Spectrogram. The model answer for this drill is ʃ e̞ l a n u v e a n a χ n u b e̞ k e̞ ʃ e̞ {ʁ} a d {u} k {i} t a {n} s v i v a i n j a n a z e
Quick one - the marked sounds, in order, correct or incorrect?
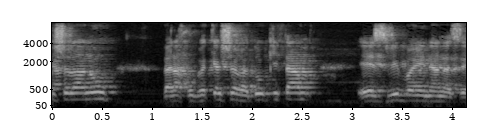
correct, correct, correct, incorrect: m

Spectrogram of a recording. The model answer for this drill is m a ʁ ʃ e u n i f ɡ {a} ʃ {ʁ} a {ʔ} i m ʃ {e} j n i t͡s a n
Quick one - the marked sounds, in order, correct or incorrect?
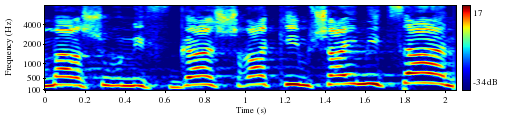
correct, correct, incorrect: k, incorrect: a

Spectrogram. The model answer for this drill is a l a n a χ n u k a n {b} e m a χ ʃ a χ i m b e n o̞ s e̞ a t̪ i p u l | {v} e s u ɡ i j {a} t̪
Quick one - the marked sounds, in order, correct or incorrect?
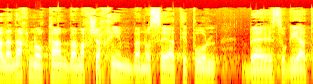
correct, incorrect: b, correct

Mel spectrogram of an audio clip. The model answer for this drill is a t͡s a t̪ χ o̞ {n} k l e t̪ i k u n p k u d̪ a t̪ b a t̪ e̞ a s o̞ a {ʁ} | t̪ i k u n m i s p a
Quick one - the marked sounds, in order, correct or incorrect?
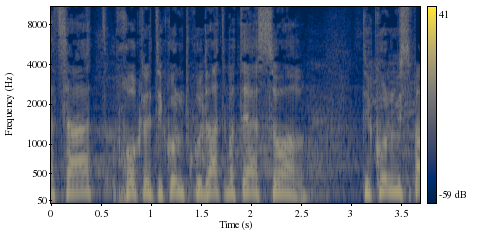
incorrect: none, correct

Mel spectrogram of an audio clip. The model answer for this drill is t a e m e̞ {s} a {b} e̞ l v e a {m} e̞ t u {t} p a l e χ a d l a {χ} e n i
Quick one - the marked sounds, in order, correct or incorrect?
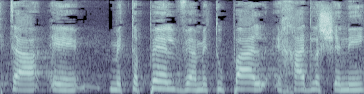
incorrect: t, incorrect: p, correct, incorrect: none, incorrect: ʃ

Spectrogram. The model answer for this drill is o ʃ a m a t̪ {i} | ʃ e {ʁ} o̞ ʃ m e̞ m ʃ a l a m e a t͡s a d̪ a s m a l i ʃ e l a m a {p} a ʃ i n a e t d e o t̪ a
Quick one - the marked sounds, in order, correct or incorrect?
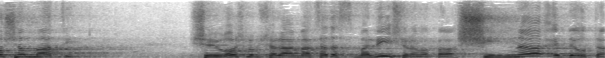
correct, correct, correct

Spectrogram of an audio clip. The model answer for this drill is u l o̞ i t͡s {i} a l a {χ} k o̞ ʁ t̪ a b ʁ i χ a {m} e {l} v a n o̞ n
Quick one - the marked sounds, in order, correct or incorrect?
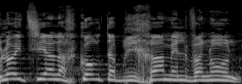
correct, correct, correct, correct

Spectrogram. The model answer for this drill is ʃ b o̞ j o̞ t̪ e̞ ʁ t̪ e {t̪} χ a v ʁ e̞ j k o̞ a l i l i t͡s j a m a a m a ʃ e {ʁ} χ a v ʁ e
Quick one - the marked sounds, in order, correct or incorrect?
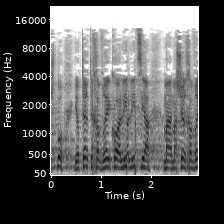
incorrect: none, correct

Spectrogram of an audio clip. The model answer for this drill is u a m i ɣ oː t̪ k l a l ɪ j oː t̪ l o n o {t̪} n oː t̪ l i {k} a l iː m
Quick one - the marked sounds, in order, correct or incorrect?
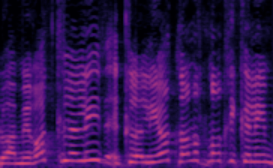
correct, correct

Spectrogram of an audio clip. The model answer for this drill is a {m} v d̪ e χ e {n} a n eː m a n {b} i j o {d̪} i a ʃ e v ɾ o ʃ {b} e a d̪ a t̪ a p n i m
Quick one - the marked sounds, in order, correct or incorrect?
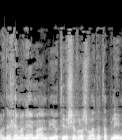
incorrect: none, incorrect: m, correct, incorrect: t̪, incorrect: v

